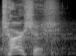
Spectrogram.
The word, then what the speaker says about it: Tarshish: Very good, Tarshish.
